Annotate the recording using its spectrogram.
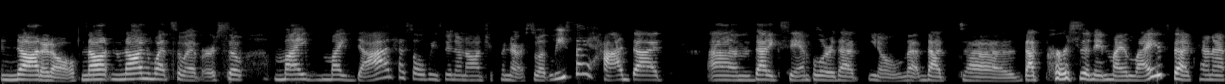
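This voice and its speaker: Against a quiet background, a woman with a Spanish accent speaks at a moderate pace in a bright, sharp tone with a fairly high pitch, ordinary pitch variation and big swings in loudness. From Mexico. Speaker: entrepreneur and business consultant. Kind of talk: interview.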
